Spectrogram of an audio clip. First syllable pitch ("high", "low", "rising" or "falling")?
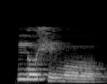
high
